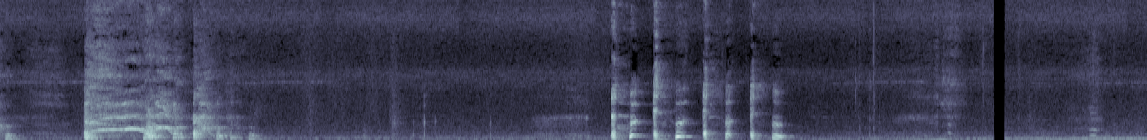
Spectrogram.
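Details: An adult deliberately fakes a cough: a throaty, voiced burst, then a quick string of about seven short coughs.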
